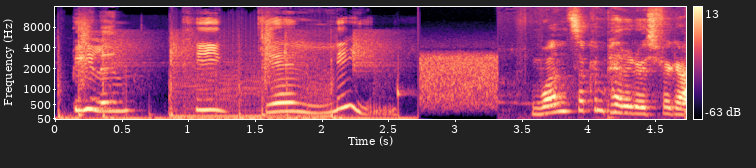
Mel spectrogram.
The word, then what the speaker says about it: piggelin: For those of you who aren't Swedish, pigelin is a classic Swedish icy treat, in this case made into the form of a hard apple candy.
